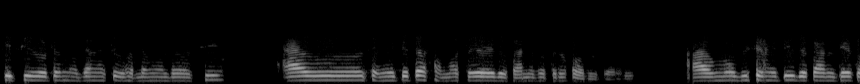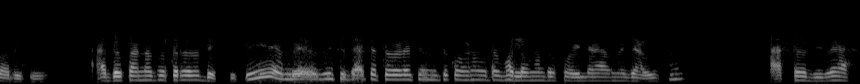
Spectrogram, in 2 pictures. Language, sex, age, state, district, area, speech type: Odia, female, 45-60, Odisha, Angul, rural, conversation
